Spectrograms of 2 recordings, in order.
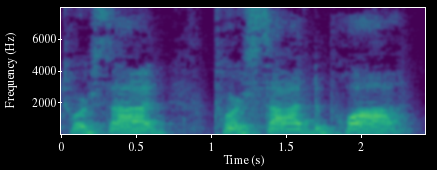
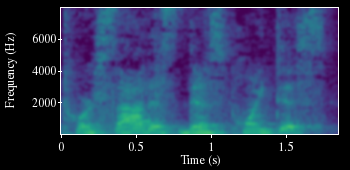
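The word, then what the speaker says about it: torsades de pointes: Torsade de pois, not to be confused with torsadus des pointus, if you come from Wisconsin and pronounce every letter you see in a word.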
